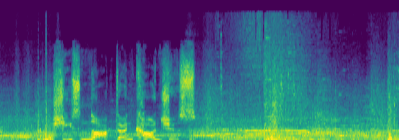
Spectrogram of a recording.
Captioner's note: thuds; kicks thumps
